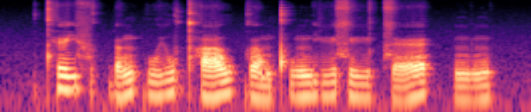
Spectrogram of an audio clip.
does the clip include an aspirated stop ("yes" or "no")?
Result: yes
